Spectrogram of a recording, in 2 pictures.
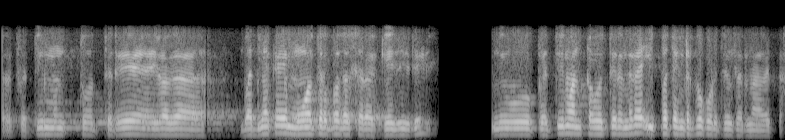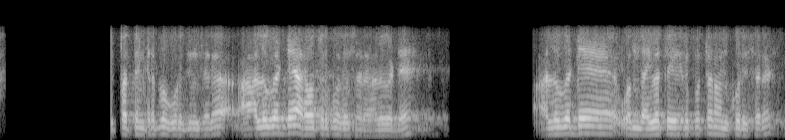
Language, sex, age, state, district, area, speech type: Kannada, male, 18-30, Karnataka, Raichur, urban, conversation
